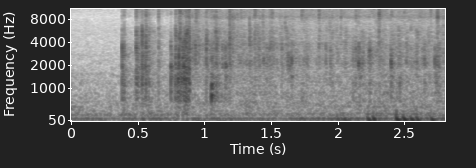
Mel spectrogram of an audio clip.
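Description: Curry leaves hit hot oil with a sudden burst of crackling and spitting, then settle into a busy, close sizzle.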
